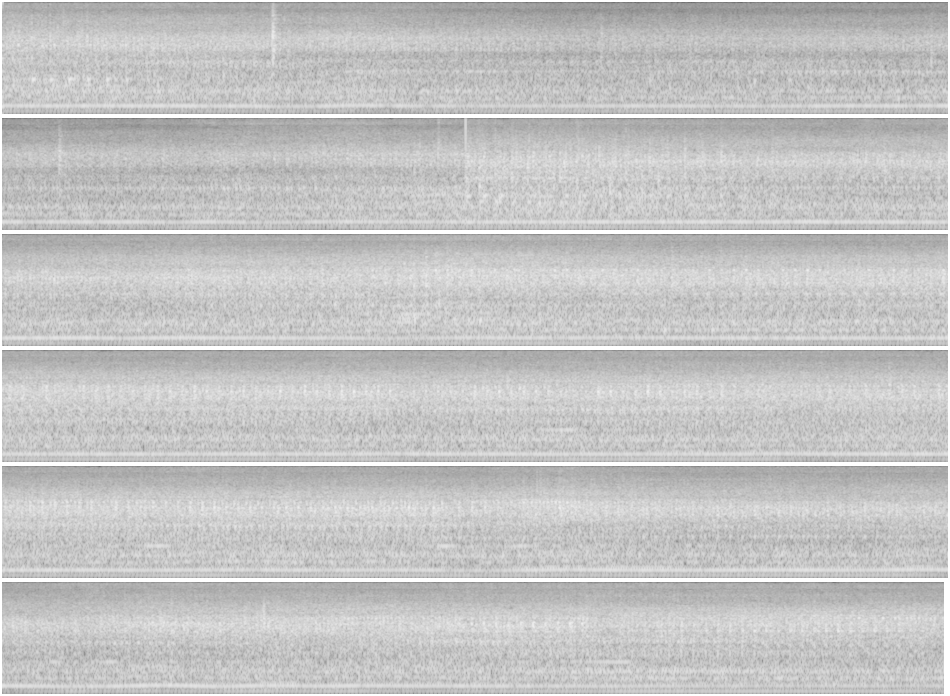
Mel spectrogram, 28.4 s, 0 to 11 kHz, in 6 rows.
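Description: Bobcat E35 compact excavator's diesel engine running at a steady speed, with a few small wavers in pitch about two-thirds of the way through.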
